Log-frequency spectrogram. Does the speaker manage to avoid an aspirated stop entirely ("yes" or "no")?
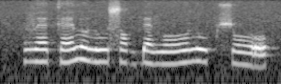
yes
